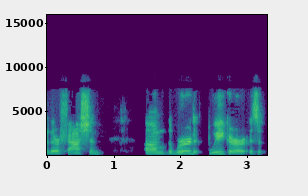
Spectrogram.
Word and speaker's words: Uyghur: fashion um the word uighur is actually pronounced we wore but in english we commonly just refer to them as the uyghurs there's about 12 to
